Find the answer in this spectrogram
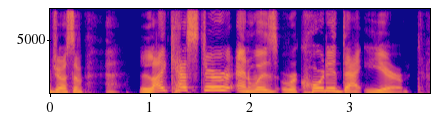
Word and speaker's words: Leicester: It's pronounced Leicester. Why are there so many consonants in there? I have no idea. Fair enough. Lester.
